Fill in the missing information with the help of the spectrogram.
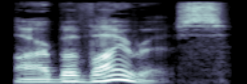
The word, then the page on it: arbovirus: British English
